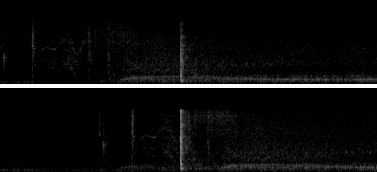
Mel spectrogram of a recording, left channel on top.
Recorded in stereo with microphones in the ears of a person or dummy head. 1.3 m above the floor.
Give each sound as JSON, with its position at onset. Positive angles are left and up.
{"t": 1.8, "sound": "chopping", "side_deg": -35, "distance_m": 0.6}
